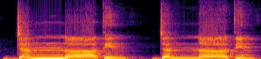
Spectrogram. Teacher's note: So you have Gunna for noon and small alif.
